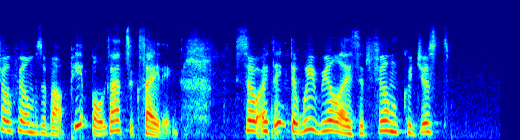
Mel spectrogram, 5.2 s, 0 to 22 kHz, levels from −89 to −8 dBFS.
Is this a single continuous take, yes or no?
no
